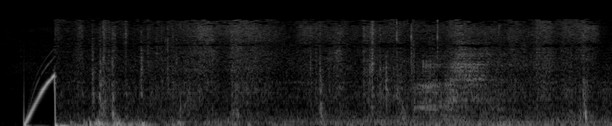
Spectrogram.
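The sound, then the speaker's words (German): A short rising whistle-like tone opens, then paper is stuffed into a full trash bin in Madrid: steady rustling and crinkling with scattered sharper crackles, continuing for several seconds at moderate volume. “Äh, so ungefähr hörte sich das an, wie ich ja vor diesem Mülleimer stehe und ähm, das Papier eben einräume.”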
